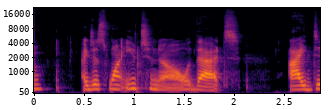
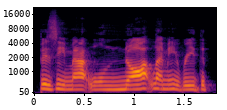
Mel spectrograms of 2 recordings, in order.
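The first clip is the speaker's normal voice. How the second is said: ordinary talk, nothing marked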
